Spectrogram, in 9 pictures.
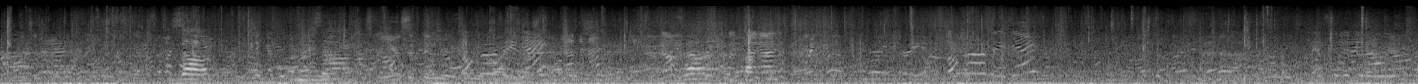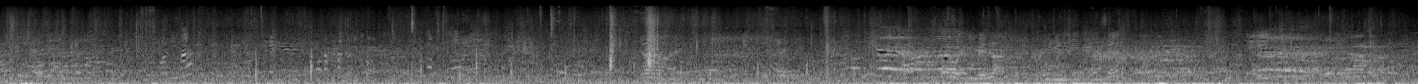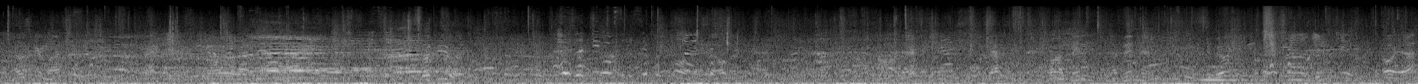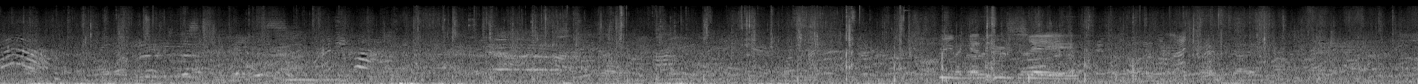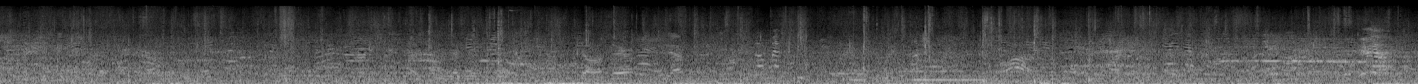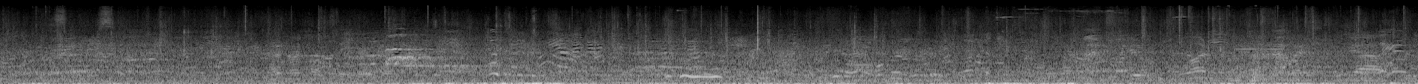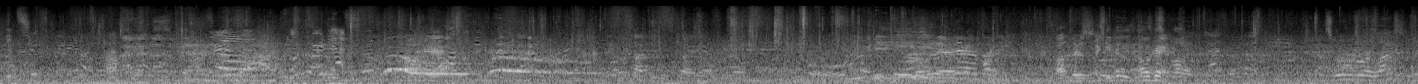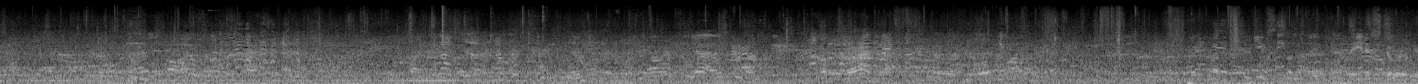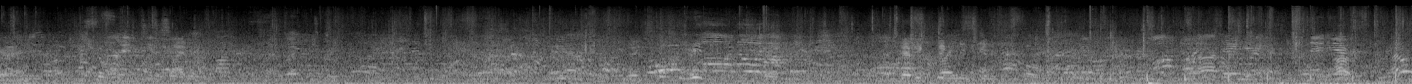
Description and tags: crowd ext footsteps boots wet gritty sidewalk winter
crowd, gritty, wet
